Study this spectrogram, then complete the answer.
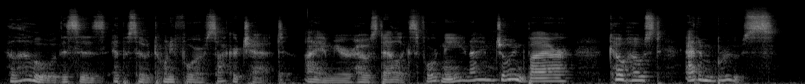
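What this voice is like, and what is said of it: NPR-style radio announcer voice. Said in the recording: “I have tried my intro voice ... That's the NPR voice.”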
